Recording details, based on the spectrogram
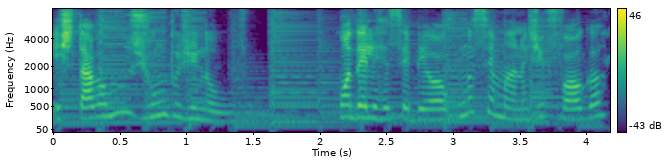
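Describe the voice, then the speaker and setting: A woman's voice: a little high, fairly quick, close to an everyday voice. An actress playing a devout, hurt young daughter who tells her life story earnestly in a Brazilian Portuguese radio drama. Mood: earnest, sorrowful. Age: young adult. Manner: earnest, heartfelt. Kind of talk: radio drama narration and dialogue. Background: music.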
